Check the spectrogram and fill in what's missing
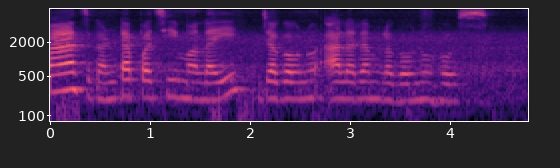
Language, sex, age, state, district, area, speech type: Nepali, female, 45-60, West Bengal, Darjeeling, rural, read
